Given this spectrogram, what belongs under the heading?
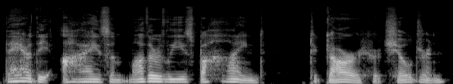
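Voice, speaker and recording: A man voicing a gentle, anxious storybook mother with a pleading, tender manner. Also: mid-range voice, measured pace, husky, no echo, clean studio sound. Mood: soothing. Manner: pleading, soft-hearted.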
